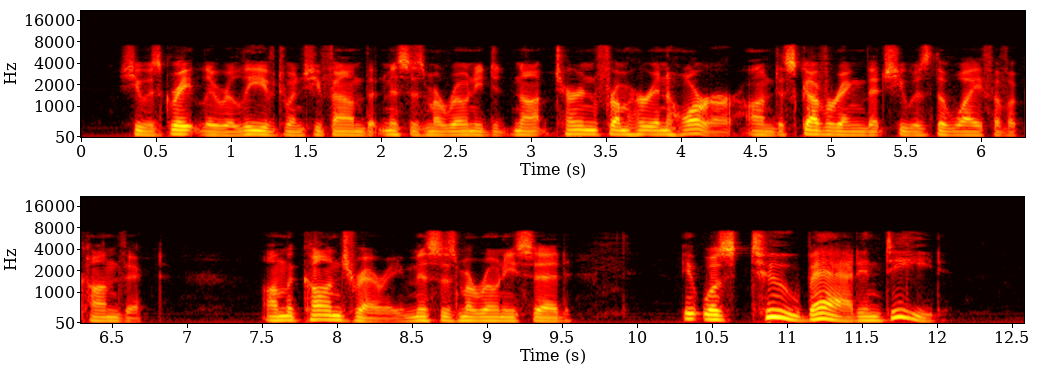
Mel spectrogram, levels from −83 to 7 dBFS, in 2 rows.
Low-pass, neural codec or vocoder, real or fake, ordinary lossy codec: 7.2 kHz; none; real; Opus, 64 kbps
